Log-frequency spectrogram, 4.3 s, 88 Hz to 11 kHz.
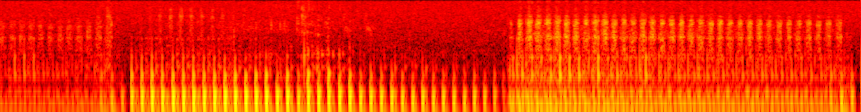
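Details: Female cheetah Jade, captive at the Dell Cheetah Centre in Parys, South Africa, recorded on 5 May 2019, purring closely: a low, rapidly pulsed rumble that switches after about two seconds to a brighter, buzzier phase with a faint voice at the start.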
